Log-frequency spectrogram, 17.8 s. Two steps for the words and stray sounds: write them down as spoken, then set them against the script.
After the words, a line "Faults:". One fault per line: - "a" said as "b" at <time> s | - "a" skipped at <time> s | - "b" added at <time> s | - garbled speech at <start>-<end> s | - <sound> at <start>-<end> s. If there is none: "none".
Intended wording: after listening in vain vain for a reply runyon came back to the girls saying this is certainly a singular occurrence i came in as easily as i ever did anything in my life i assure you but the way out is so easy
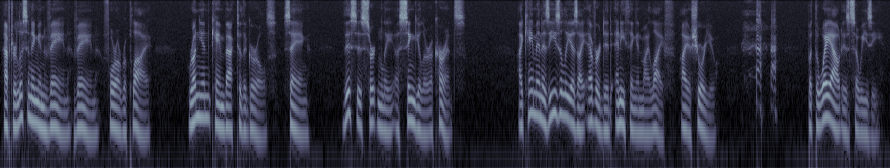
after listening in vain vain for a reply runyon came back to the girls saying this is certainly a singular occurrence i came in as easily as i ever did anything in my life i assure you but the way out is so easy
Faults:
- laugh at 14.8-15.6 s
